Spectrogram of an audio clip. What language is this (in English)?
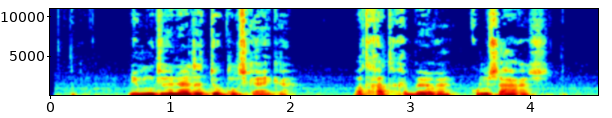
Dutch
